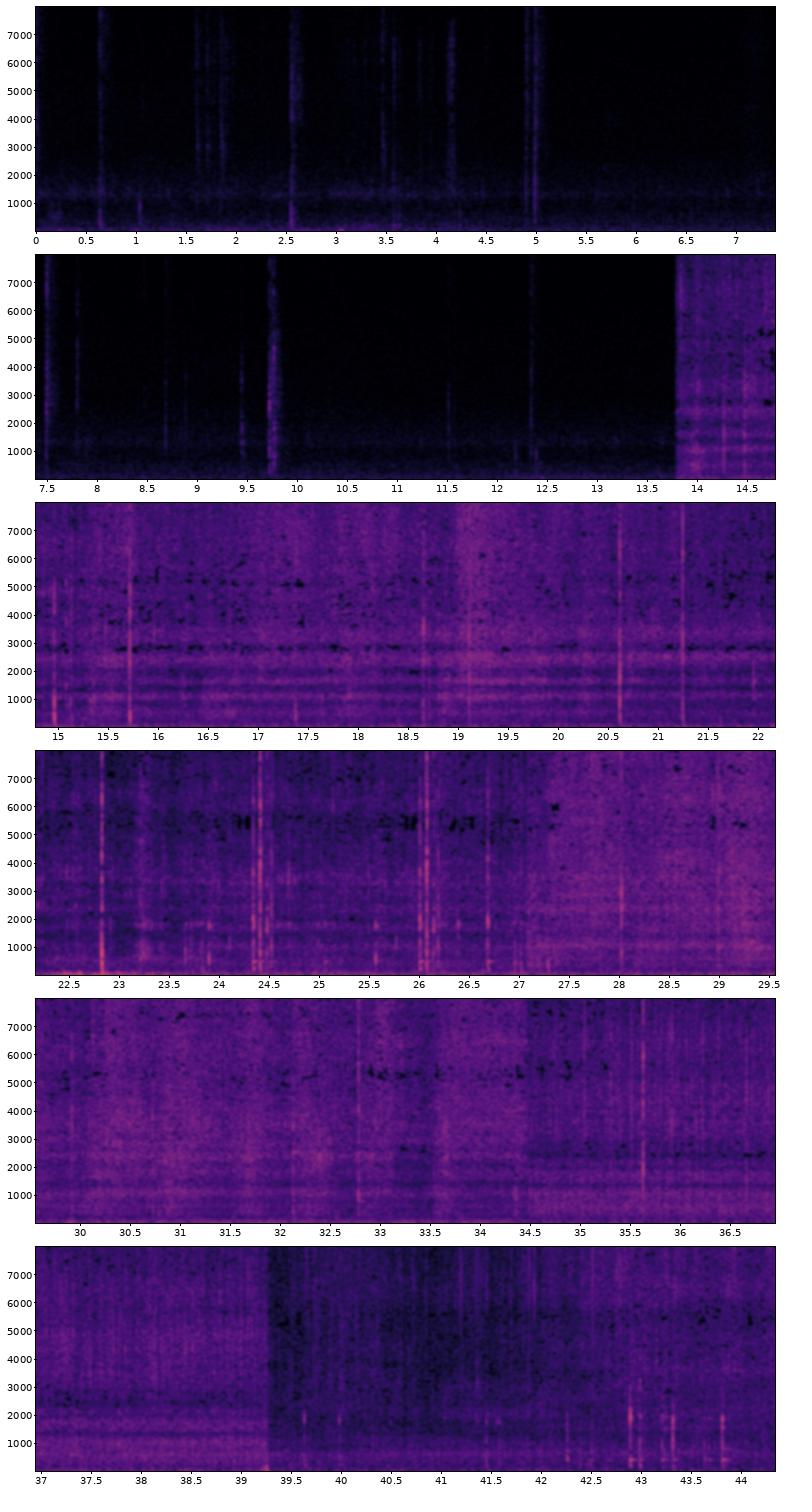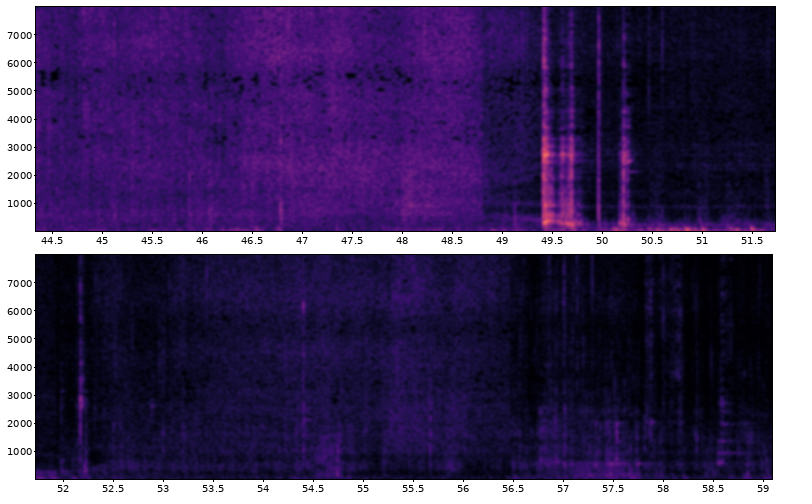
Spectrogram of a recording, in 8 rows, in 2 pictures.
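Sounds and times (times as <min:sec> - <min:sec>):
meat sizzling: 0:13.8 - 0:56.7.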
